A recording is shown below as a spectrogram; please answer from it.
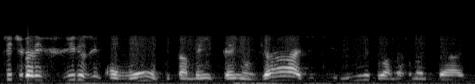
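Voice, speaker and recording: Heard through a thin, tinny phone line, a Brazilian lawyer answers interview questions step by step in a measured way, pausing on fillers along the way. His husky voice sits a little high and swings hugely in pitch.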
